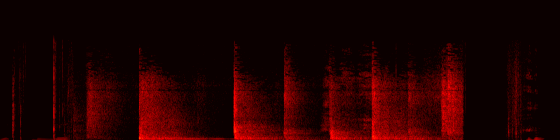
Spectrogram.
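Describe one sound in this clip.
A person knocks on a wooden door.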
